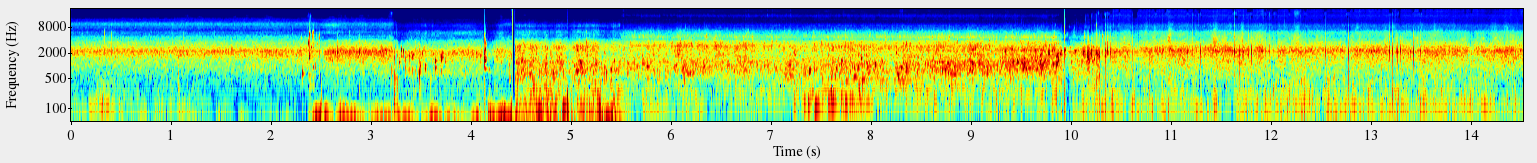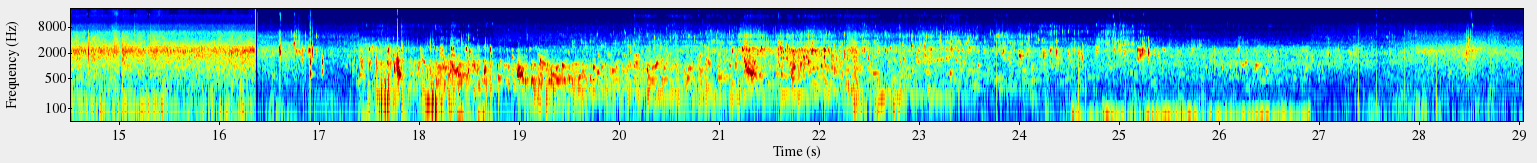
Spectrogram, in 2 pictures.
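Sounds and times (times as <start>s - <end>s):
waterfall rushing and splashing: 4.5s - 16.4s, 20.0s - 24.6s.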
